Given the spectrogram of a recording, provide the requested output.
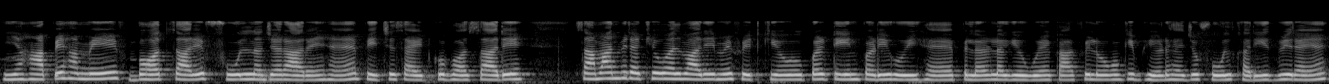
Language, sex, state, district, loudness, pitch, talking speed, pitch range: Hindi, female, Jharkhand, Sahebganj, -21 LUFS, 230 Hz, 205 wpm, 215-240 Hz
